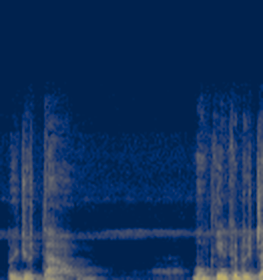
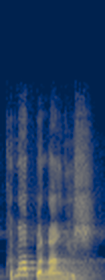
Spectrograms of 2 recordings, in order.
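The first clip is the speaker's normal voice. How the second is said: 1 worried mother; 12 semitones higher, 5 dB louder than usual. Acted. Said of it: "mother asks son".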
